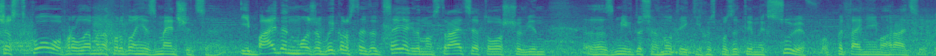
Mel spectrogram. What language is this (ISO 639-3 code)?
ukr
